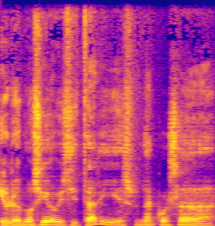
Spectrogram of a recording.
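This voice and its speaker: Dark and mellow in tone, this voice carries a somewhat breathy quality. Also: man. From Guatemala, Huehuetenango. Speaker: economist and author. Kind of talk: interview. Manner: halting, many repetitions.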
